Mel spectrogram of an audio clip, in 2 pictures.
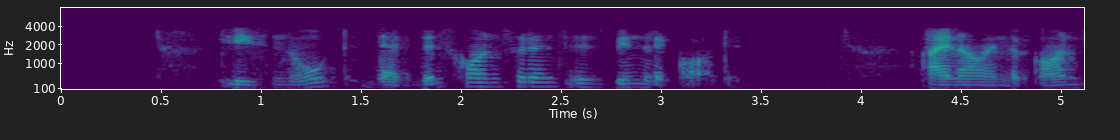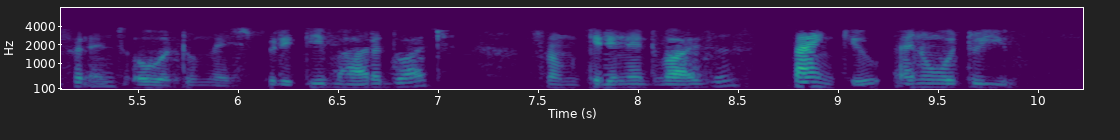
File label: earnings call audio recording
